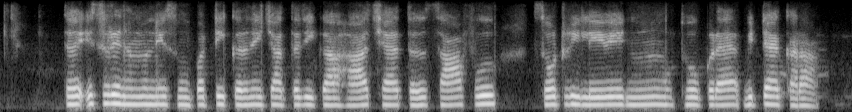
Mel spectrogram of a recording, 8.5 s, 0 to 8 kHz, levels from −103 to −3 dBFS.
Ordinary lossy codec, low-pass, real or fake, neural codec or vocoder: Opus, 16 kbps; 7.2 kHz; fake; codec, 16 kHz in and 24 kHz out, 1 kbps, XY-Tokenizer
